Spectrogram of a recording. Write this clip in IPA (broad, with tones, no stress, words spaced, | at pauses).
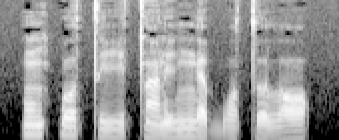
ũ˦k͡pʊ˦˨ tiː˨ tã˨˦ɾi˦ŋɛ˨bɔ˨ tʊ˨lɔ˦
